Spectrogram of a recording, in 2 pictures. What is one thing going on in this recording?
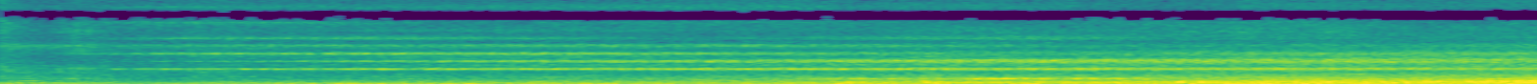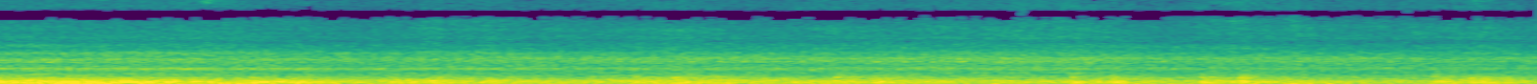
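A subway train whines and rumbles as it pulls away, growing louder.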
